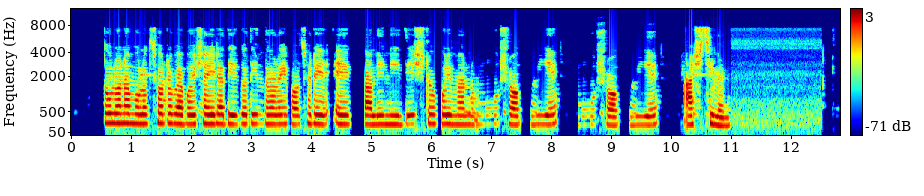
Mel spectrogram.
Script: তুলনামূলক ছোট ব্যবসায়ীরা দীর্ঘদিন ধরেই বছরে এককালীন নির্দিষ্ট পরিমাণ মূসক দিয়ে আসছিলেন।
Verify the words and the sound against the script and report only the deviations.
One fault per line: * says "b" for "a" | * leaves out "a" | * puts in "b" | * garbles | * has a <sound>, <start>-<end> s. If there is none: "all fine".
* puts in "মূসক দিয়ে"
